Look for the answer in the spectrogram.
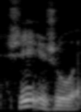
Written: SI7iSuwe7

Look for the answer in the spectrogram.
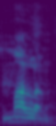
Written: mAlung

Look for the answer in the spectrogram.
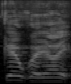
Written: gewgayAy

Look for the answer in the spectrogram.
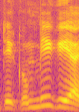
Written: digumMIIgi7a

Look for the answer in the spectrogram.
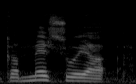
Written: gamEsuya

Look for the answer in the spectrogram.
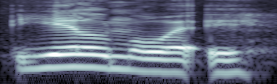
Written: yEElmuwe7i

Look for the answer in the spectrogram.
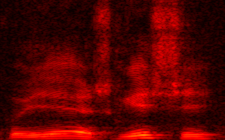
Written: k7uyE7eSgISi

